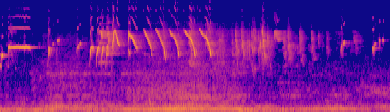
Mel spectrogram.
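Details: Canary song recorded by cellphone for training a lazy canary: a quick run of high descending whistled notes, then softer fading trills and chirps, with a low background rumble.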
